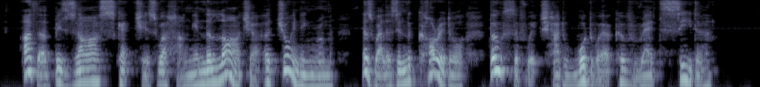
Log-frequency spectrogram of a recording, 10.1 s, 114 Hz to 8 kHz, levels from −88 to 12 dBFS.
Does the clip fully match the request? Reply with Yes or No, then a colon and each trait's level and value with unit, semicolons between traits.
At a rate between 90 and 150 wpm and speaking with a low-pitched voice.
Yes: average, 140 wpm; low, 130 Hz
